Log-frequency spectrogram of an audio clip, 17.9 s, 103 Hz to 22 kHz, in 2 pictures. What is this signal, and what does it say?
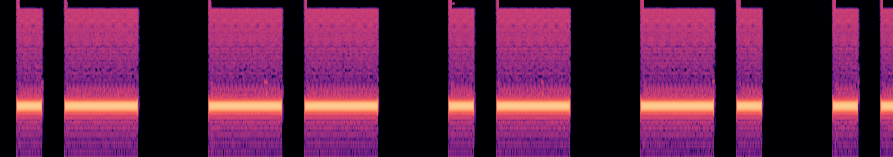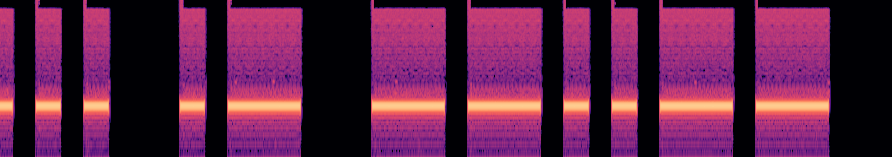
Morse code, heard as a keyed tone, about 5 wpm, 600 Hz. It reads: AMANHA,
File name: 5PPM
